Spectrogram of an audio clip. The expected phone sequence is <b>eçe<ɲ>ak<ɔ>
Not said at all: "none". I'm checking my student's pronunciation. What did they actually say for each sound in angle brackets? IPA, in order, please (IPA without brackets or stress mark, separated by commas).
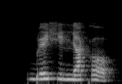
b, ɲ, ɔ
